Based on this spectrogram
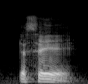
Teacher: Say it after the tape and try and get an audible H after the S · Term: aspirated S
